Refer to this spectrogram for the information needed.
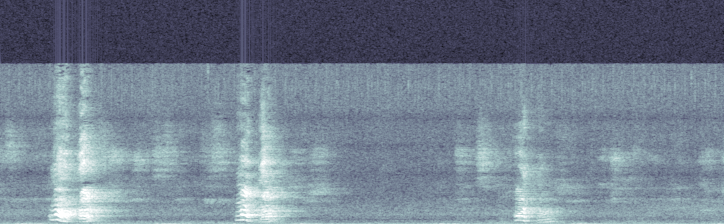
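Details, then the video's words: Young pet macaw babbling in the evening while practising various words indoors: three harsh, throaty speech-like bursts spaced about two seconds apart over a quiet room hum. "Wieczorne gaworzenie małej papużki :), Charlie papuga Ara ćwiczy sobie różne słówka"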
